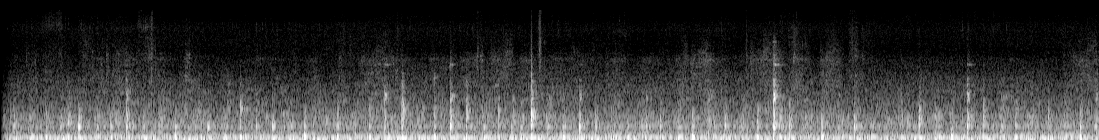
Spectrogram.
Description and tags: The sound of an escalator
